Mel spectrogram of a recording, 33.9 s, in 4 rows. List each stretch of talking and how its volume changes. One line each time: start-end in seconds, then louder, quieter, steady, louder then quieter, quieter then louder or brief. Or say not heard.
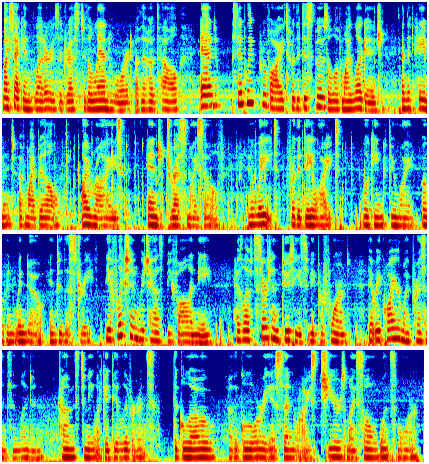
0.0-33.9 steady.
